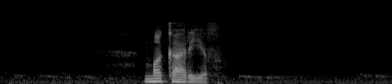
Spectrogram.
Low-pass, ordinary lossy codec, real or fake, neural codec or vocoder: 7.2 kHz; MP3, 64 kbps; real; none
